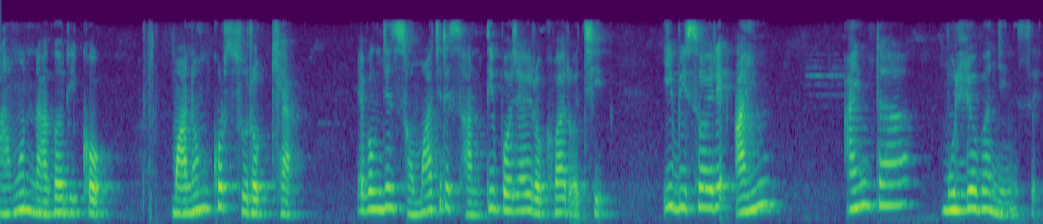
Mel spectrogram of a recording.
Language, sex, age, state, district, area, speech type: Odia, female, 18-30, Odisha, Bargarh, urban, spontaneous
